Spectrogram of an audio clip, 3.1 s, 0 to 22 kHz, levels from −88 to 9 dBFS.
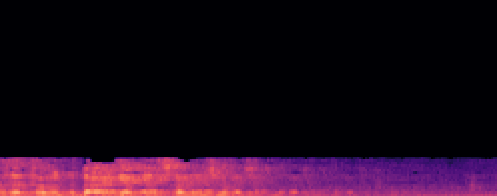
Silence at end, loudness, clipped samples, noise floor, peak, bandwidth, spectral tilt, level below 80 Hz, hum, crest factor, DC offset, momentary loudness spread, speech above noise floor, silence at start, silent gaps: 0 s; -19 LUFS; under 0.1%; -42 dBFS; -4 dBFS; 4.5 kHz; -10.5 dB/octave; -50 dBFS; none; 18 dB; under 0.1%; 24 LU; 22 dB; 0 s; none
